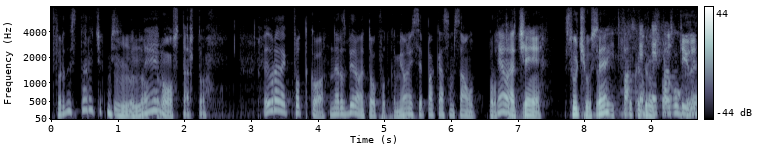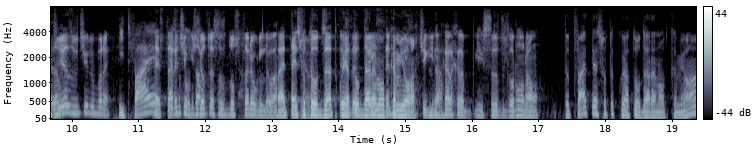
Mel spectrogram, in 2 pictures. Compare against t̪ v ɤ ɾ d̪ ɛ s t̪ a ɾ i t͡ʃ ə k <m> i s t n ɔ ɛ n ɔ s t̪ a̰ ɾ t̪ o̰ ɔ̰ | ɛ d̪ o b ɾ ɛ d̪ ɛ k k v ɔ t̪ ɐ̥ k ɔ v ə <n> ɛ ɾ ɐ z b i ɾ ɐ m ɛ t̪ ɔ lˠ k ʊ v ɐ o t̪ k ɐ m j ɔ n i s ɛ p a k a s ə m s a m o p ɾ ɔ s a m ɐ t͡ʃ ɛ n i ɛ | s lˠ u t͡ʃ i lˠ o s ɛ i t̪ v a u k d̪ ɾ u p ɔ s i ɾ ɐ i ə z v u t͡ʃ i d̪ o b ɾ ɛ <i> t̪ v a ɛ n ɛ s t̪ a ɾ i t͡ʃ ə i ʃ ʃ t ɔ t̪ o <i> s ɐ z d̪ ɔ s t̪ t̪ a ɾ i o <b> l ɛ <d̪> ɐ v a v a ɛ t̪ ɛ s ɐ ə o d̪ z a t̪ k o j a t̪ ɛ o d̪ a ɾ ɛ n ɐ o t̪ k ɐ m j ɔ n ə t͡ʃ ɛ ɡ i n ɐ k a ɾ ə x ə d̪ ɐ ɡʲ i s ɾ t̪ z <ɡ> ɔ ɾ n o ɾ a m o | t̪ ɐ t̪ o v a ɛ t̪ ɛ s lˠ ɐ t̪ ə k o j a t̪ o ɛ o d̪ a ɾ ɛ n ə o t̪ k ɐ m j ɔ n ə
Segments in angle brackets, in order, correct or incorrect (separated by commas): correct, correct, correct, incorrect, incorrect, correct, correct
